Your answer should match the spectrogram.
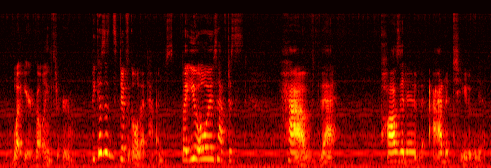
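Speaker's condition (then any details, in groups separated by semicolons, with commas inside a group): Cerebral palsy; caused by infant stroke, many surgeries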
